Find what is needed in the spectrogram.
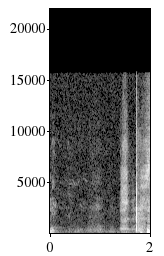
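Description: After a short pause, a man breaks into a breathy, unvoiced laugh about a second and a half in, with a sharp click as it starts, running straight into voiced laughter and speech at the end.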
